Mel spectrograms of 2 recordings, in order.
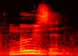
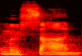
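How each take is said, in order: First: The name rhymes with Susan. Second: The name does not rhyme with Susan. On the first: The speaker calls it right. "It's supposed to be Musin. You know, like, like Susan" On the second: The speaker calls it wrong. "she says it Musan"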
